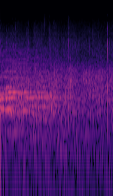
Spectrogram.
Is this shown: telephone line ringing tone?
no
